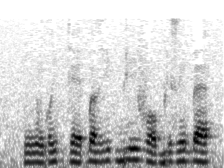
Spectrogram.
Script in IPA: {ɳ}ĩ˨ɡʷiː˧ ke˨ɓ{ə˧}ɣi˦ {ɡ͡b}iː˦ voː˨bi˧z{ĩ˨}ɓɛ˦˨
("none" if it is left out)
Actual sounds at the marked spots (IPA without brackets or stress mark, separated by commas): ŋ, ə˧, ɡ͡b, ĩ˦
